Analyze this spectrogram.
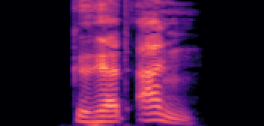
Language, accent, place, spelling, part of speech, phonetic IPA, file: German, Germany, Berlin, gehört an, verb, [ɡəˌhøːɐ̯t ˈan], De-gehört an.ogg
- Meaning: inflection of angehören: 1. second-person plural present 2. third-person singular present 3. plural imperative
